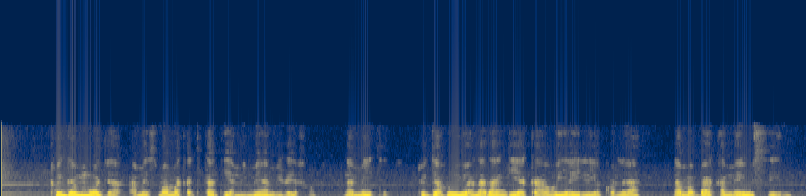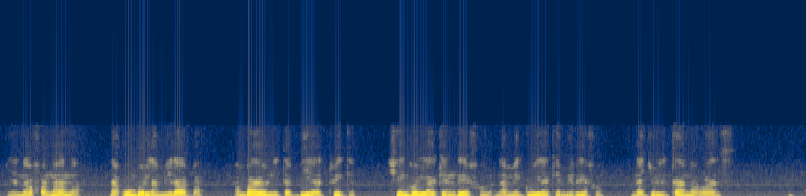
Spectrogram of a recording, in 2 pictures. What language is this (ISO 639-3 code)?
swa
